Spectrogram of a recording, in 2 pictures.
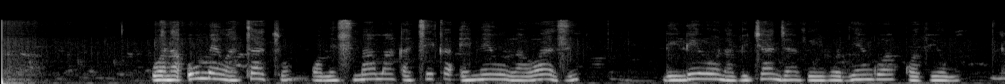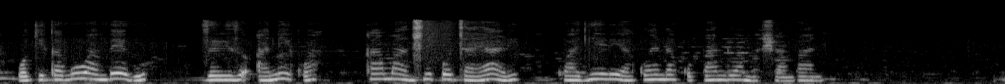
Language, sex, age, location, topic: Swahili, female, 25-35, Dar es Salaam, agriculture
